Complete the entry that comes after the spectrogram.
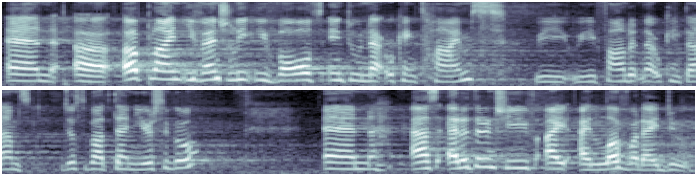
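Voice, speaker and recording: Middle-aged woman from Belgium, non-native English, conference speaker, earnest with restarts, mid-pitched, echoing hall. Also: moderate pace. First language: not English. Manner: earnest, warm storytelling with frequent restarts. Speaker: magazine editor-in-chief speaking at a summit. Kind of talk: conference talk to a live audience. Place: large event hall. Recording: long hall reverb.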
